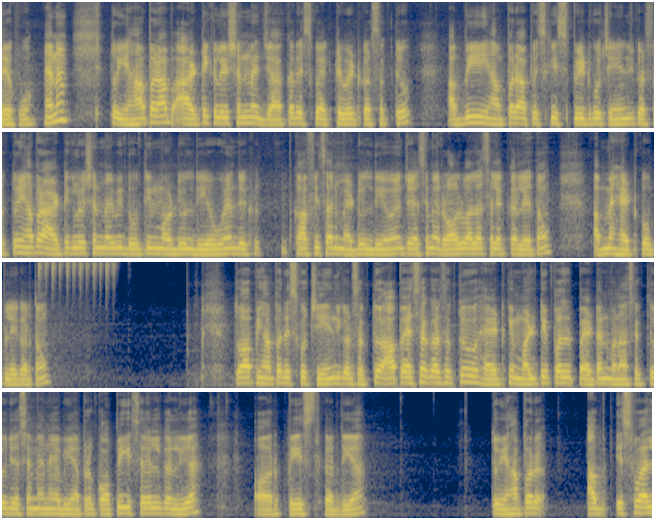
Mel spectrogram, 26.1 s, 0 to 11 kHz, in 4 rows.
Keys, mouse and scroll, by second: 1.0 super+KP_Add, 2.8 click, 7.5 click, 11.4 super+KP_Subtract, 13.4 click, 15.1 super+KP_Add, 16.2 super+KP_Subtract, 18.2 right click, 19.1 super+KP_Add, 20.3 click, 21.5 right click, 23.3 click, 24.7 super+KP_Subtract, 25.3 super+KP_Add.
